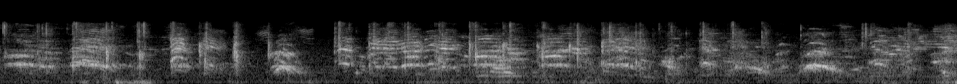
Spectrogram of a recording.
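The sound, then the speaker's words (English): Sparta Lincoln junior high cheerleaders chant a cheer at a parade on a hot day, in loud, rhythmic unison, their high voices rising and falling in steady bursts, with a few sharp claps mixed in. “Yeah, we even got Sparta Lincoln with junior high cheerleaders coming.”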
